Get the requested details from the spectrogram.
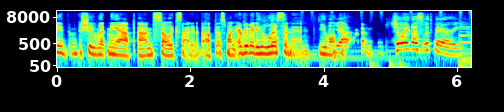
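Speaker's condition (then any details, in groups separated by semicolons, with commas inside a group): No condition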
